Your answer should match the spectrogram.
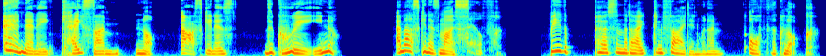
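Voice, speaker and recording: A woman's voice: mid-range voice, big pitch swings, takes it slowly, no room sound, studio quality. A woman playing a dorky, lovestruck evil queen in an ASMR roleplay, stammering and flustered between pompous villainous proclamations. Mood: tender, shy. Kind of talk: ASMR roleplay audio drama.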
